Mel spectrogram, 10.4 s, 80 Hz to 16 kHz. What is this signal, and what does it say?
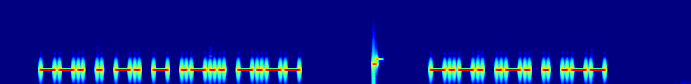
Morse code, heard as a keyed tone, about 17 wpm, 700 Hz. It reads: GENTLY CREW
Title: Sentences from Top 1500 Words - New Word Drill Alt - 17wpm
